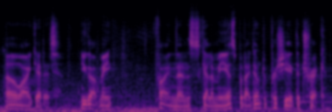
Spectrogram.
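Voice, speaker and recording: Low-voiced young prince. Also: male voice, moderate pace, fairly bright tone. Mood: mildly annoyed. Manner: polite, understated, sincere. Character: smooth, courteous, wry young god prince. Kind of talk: video game voice acting. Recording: music under the voice.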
